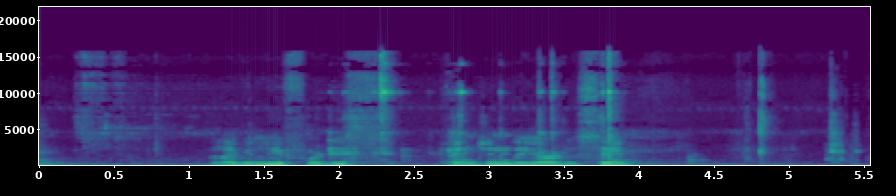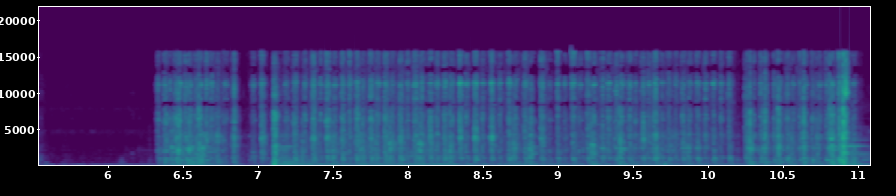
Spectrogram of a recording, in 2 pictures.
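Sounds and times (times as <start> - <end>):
metal parts scraping and rattling: 6.3 - 11.0.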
